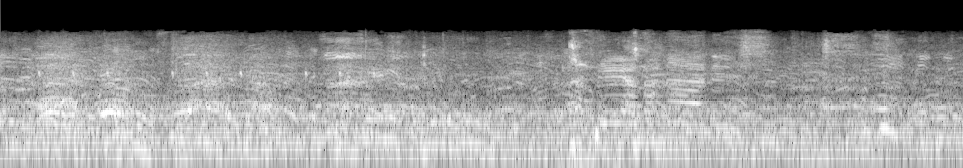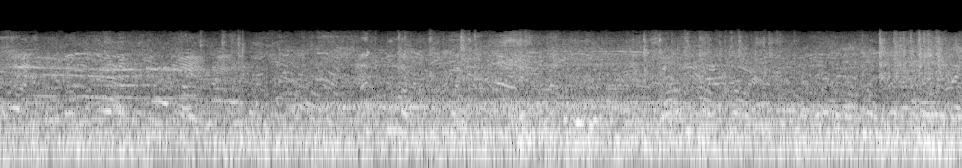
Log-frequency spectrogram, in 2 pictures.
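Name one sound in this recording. Many men and women talk and murmur nearby in a crowd outdoors.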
